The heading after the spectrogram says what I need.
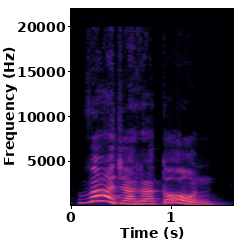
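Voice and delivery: high, loud storybook hare; hammed-up high-pitched hello; hare's greeting. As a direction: greet an old friend as an animated hare. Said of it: "dice Liebre".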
